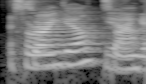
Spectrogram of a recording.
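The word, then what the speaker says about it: Sorrengail: Also, not only that, the history that her name holds, being a Sorengale... Did I say that right? – Sorengale, yeah. – Okay.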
